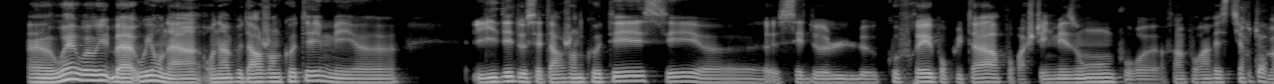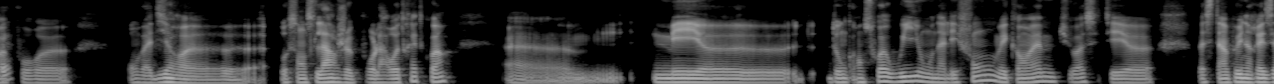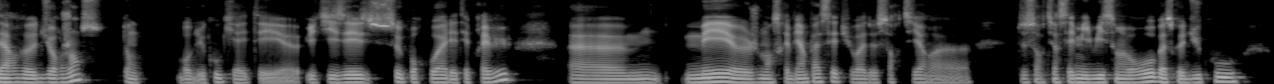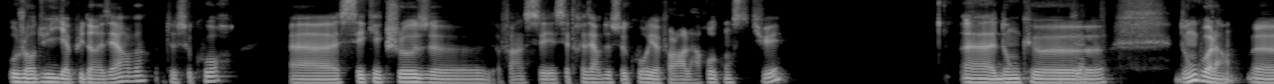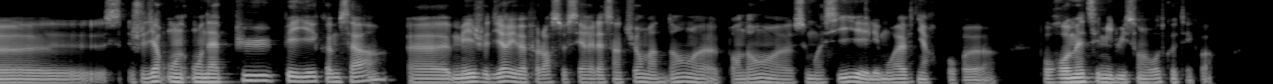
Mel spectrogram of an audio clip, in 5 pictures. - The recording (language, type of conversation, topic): French, advice, Comment gérer une dépense imprévue sans sacrifier l’essentiel ?
- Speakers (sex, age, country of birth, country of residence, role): male, 20-24, France, France, advisor; male, 30-34, France, France, user
- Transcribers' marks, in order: drawn out: "hem"; drawn out: "heu"; stressed: "reconstituer"; drawn out: "heu"; teeth sucking; drawn out: "heu"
